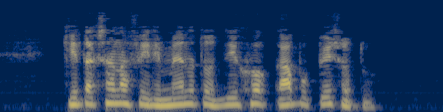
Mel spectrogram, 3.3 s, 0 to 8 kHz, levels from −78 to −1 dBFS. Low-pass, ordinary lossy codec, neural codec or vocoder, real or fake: 7.2 kHz; MP3, 24 kbps; none; real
